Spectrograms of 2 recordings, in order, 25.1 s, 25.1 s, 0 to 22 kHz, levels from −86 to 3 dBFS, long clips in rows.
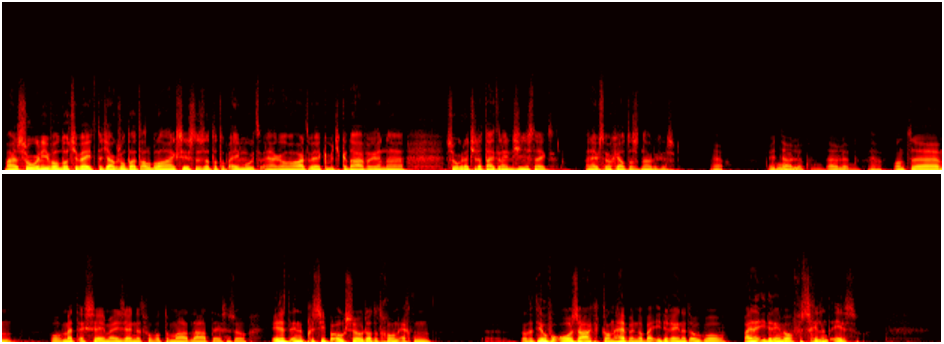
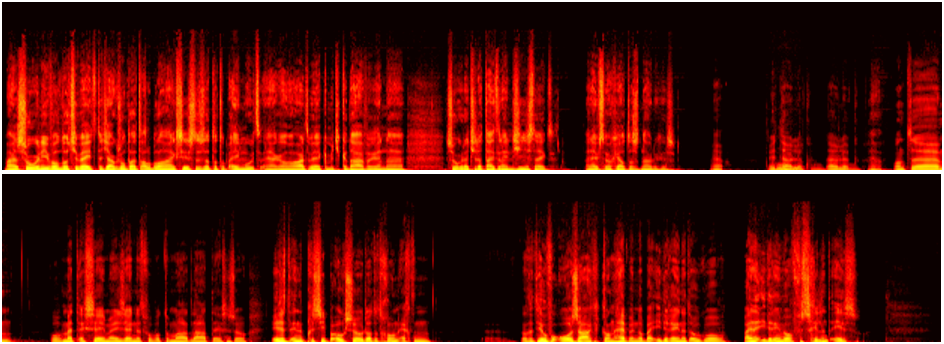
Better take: second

